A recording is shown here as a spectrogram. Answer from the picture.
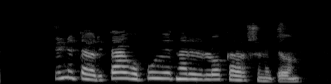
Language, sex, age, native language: Icelandic, female, 40-49, Icelandic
